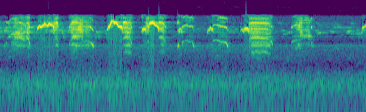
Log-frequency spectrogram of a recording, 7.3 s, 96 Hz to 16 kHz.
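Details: At the nest, a female northern goshawk arrives with a branch and prey on 19 June 2018. A rapid, irregular run of high squeals and short upslurred whistles, about eight notes. Low hiss underneath.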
